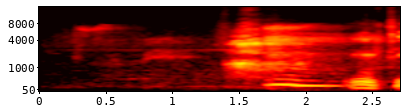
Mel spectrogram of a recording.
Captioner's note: sighs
